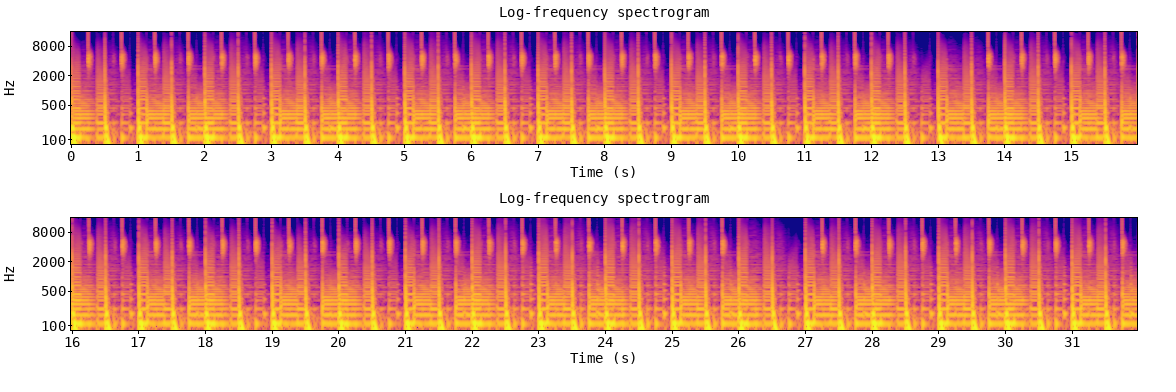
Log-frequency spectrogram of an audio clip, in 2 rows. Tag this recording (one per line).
base
bass
Clap
Dance
Drum
Drumloop
Drums
EDM
Electro
HiHat
House
Loop
Minimal
music
Percussion
Techno
x1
